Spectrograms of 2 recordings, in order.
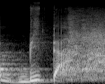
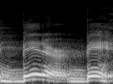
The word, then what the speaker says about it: better: pas bita c'est pas c'est pas bita c'est better better et c'est même pas B c'est pas i c'est un on appelle ça short e short c'est court ok c'est la moitié du I better better five F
